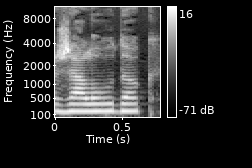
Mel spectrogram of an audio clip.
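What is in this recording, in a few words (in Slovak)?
"žalúdok", Slovak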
